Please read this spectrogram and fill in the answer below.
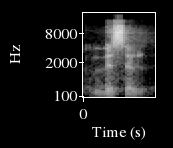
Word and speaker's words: whistle: Note how the group of letters STL is pronounced in the word whistle. The letter T is silent.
